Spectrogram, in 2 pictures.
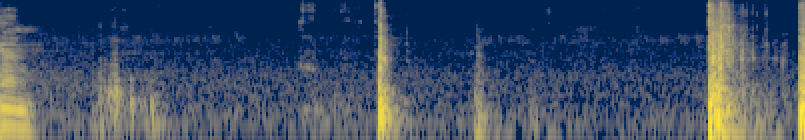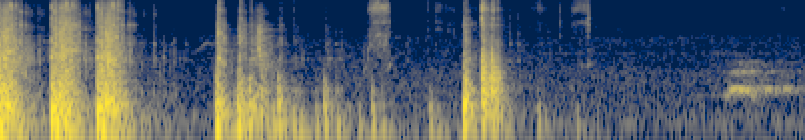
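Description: Rubber mallet tapping a plastic shotgun hull down against a wooden block to seat a shotshell primer flush in its pocket: a quick run of four knocks about halfway through, then a few more spaced taps, with one lighter knock a couple of seconds earlier.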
